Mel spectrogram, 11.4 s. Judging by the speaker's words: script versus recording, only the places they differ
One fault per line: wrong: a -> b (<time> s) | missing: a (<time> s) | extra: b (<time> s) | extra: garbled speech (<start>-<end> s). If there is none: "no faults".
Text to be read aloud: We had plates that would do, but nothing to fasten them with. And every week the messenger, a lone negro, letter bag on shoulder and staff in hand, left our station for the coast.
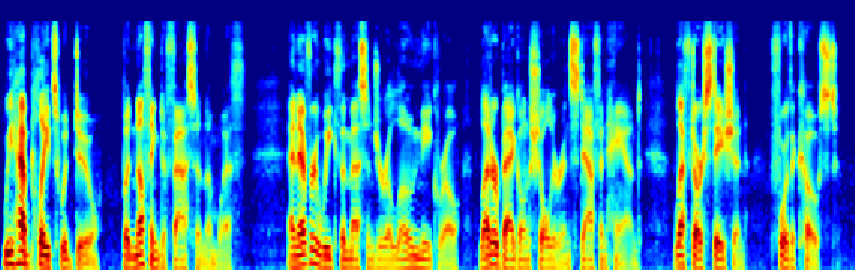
missing: that (0.8 s)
